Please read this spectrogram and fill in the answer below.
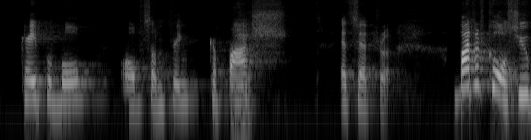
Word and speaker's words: capaz: or capaz, capable of something, capaz, etc. But of course, you pronounce the Z as a normal Z if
